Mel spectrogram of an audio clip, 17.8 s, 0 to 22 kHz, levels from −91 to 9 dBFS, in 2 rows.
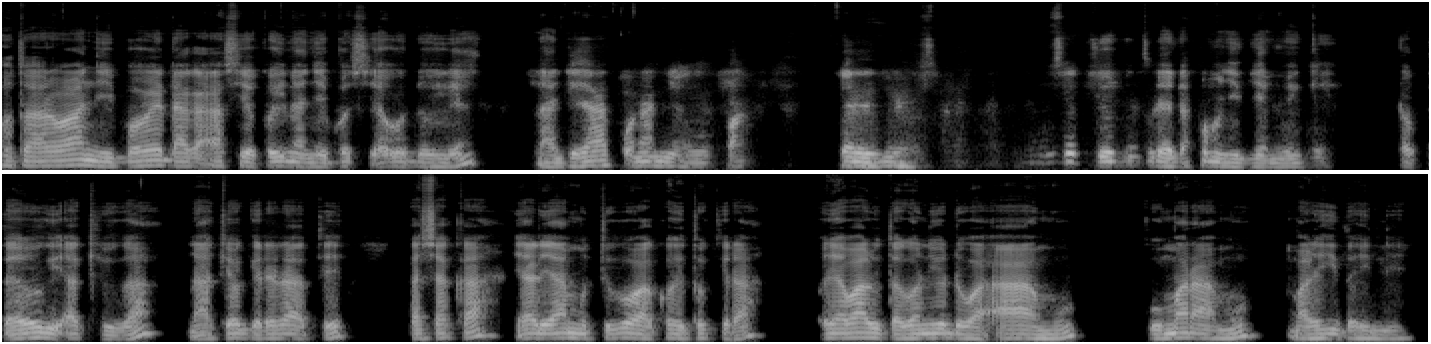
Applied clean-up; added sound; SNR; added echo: neural mask model Resemble Enhance denoiser.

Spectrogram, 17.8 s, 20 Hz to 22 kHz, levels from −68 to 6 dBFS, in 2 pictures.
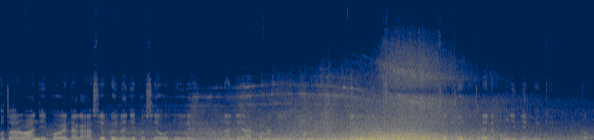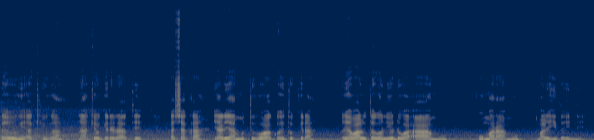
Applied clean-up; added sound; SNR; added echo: none; Fixed-wing aircraft, airplane; -2 dB; none.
